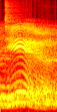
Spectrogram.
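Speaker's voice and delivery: "dare" with no R at the end; silent final R. Shown as a demonstration. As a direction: let "dare" end on an open vowel, R silent. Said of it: "আমরা আর উচ্চারণ করবো না". ("dare" শব্দের শেষে র অনুচ্চারিত)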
